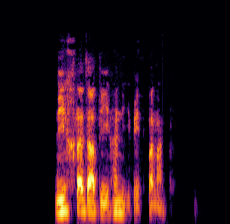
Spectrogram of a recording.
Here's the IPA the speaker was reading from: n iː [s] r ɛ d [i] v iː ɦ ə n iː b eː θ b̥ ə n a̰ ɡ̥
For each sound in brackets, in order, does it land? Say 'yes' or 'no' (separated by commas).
no, no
